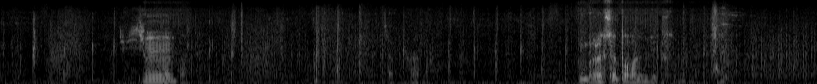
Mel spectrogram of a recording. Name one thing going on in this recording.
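Quick footsteps patter in a video game.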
